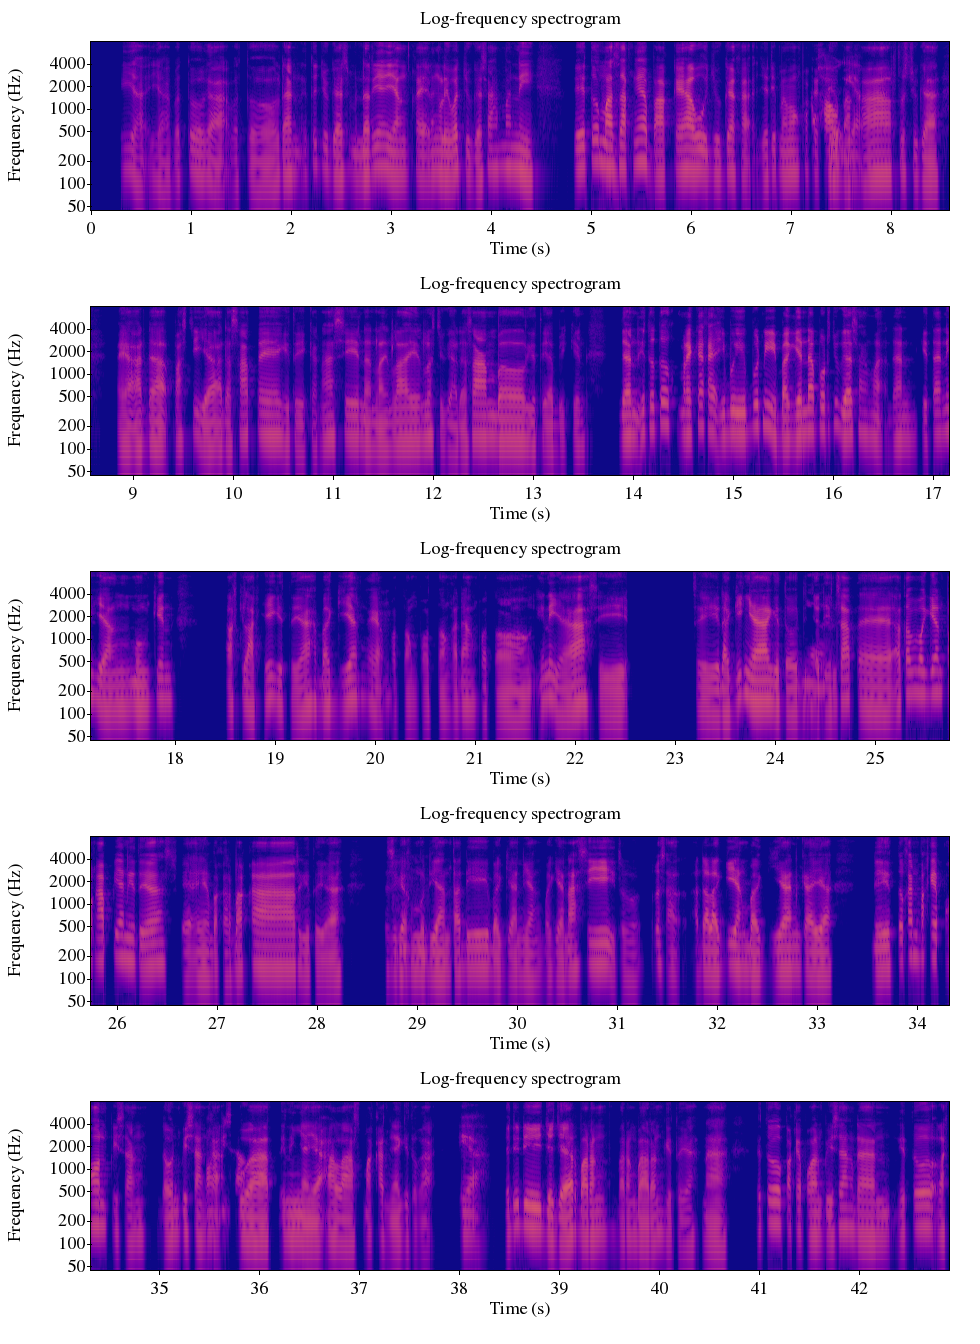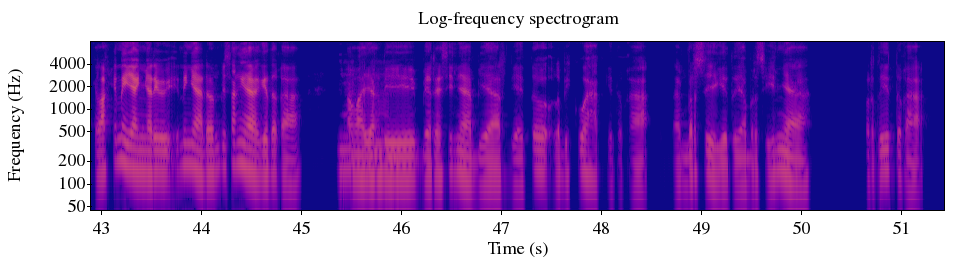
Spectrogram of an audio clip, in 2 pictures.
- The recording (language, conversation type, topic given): Indonesian, podcast, Bagaimana tradisi makan keluarga Anda saat mudik atau pulang kampung?
- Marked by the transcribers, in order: none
